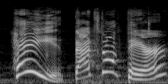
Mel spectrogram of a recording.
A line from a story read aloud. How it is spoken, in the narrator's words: exclaimed Levi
